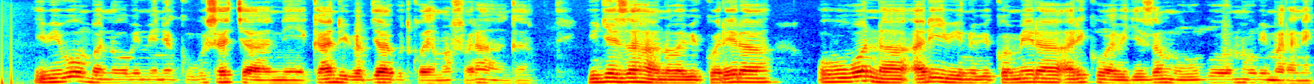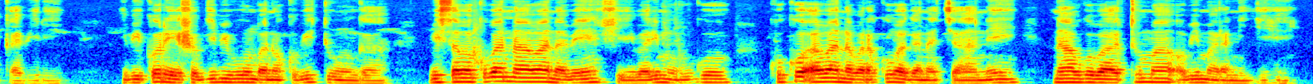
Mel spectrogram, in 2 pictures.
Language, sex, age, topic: Kinyarwanda, male, 18-24, education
